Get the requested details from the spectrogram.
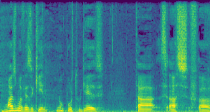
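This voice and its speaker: A man speaks very slowly in a somewhat breathy, fairly high voice with ordinary pitch variation. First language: English (speaking Portuguese). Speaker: Bible study show host. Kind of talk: religious discussion. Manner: halting.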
